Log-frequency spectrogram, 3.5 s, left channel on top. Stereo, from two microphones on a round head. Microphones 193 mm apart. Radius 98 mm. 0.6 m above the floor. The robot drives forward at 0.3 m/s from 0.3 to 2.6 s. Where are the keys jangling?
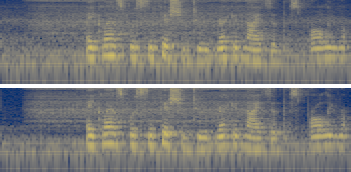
No keys jangling in this recording.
